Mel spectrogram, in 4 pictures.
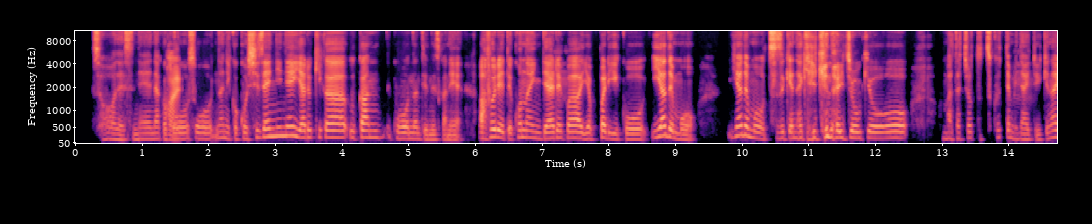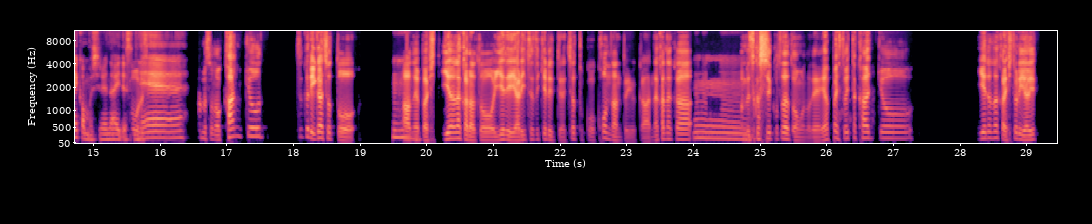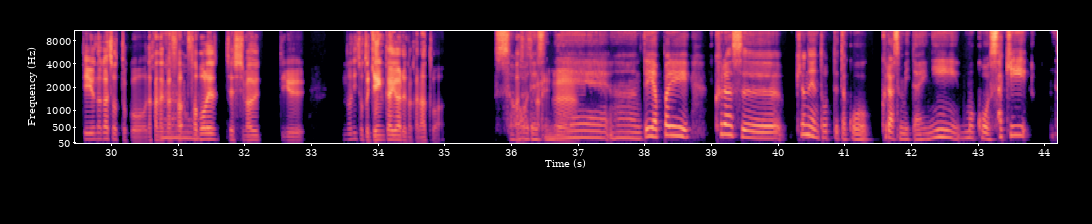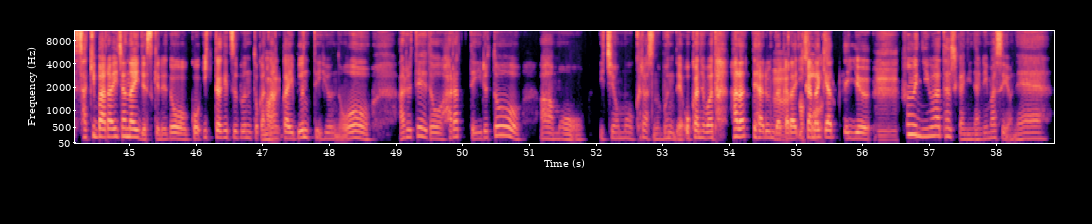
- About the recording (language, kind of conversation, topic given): Japanese, advice, やる気が出ないとき、どうすれば物事を続けられますか？
- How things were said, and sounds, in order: laughing while speaking: "続けなきゃいけない状況を"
